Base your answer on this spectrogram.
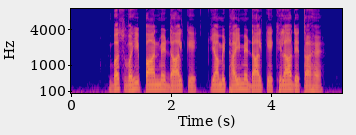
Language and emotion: Punjabi, neutral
